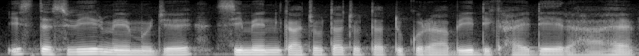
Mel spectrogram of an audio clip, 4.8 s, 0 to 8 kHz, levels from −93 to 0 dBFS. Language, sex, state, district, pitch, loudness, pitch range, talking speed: Hindi, male, Arunachal Pradesh, Longding, 105 Hz, -17 LUFS, 95-110 Hz, 175 wpm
